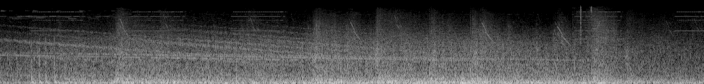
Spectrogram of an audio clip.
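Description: An explosion booms and rumbles in the distance.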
